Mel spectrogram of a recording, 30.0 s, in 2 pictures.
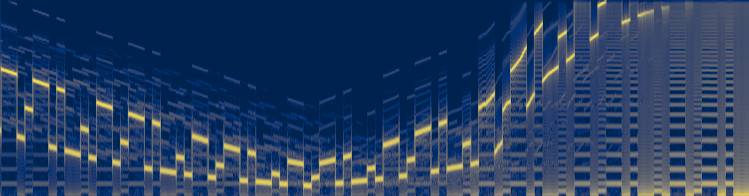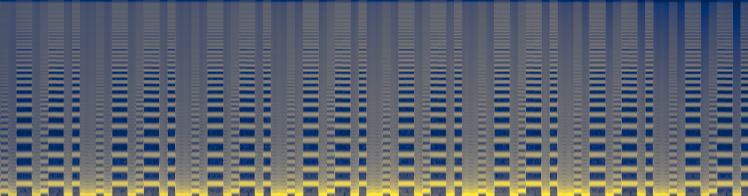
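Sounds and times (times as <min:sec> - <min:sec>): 
simple synth sequence: 0:00.0 - 0:29.9.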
